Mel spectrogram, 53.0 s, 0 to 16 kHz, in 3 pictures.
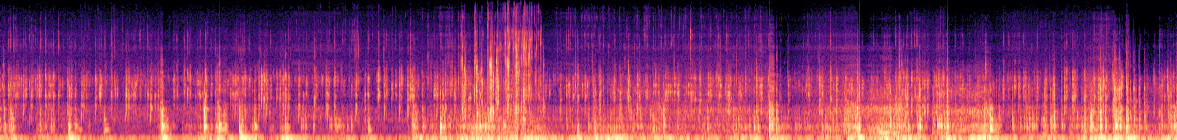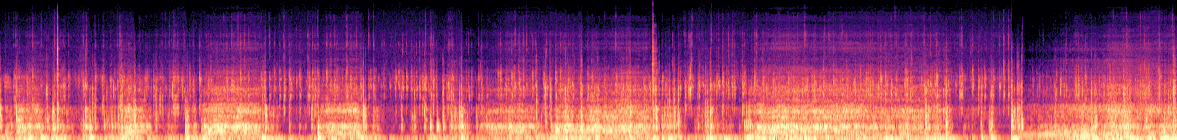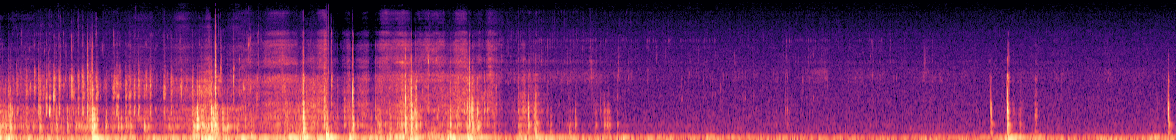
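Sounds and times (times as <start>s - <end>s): muffled underwater water movement: 0.0s - 52.9s.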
